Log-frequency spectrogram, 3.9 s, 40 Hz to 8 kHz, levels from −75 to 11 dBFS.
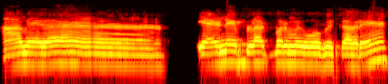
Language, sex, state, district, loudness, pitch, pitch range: Kannada, male, Karnataka, Dharwad, -11 LUFS, 140 Hz, 135-150 Hz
